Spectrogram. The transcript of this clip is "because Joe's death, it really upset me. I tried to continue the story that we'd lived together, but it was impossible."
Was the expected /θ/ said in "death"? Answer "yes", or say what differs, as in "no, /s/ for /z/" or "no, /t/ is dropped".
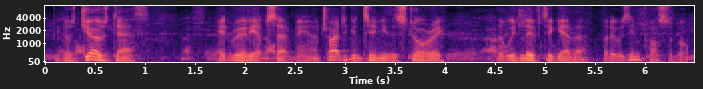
yes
